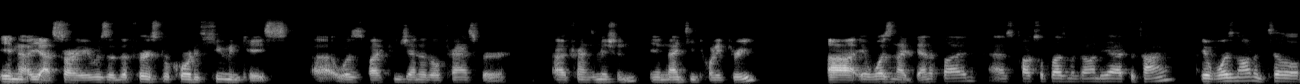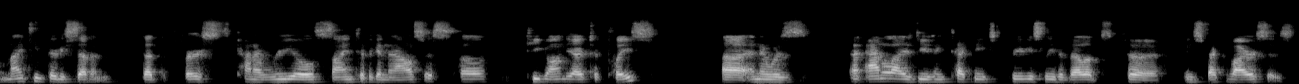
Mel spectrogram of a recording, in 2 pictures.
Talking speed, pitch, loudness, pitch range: 140 wpm, 120 Hz, -24 LUFS, 115-135 Hz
